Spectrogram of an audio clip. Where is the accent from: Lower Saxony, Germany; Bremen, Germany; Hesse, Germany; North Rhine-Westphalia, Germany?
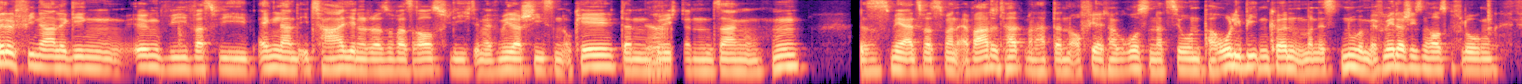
Bremen, Germany; Und das sage ich als Bremer.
